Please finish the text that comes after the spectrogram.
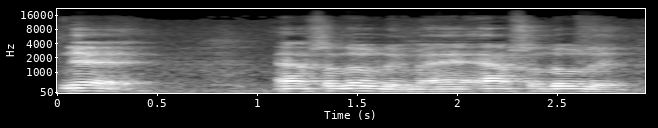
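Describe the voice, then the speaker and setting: A man's voice: lowish voice, steady tone, moderate pace. A man hosting a casual interview, friendly and loose, dropping "man" and fillers into almost every line. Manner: friendly, filler-heavy, says "man" constantly. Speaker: podcast host. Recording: echoey room, mic far off, faint hiss.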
